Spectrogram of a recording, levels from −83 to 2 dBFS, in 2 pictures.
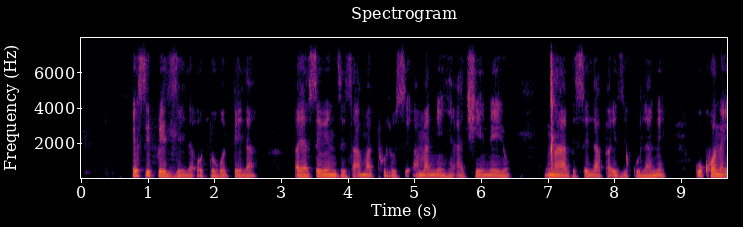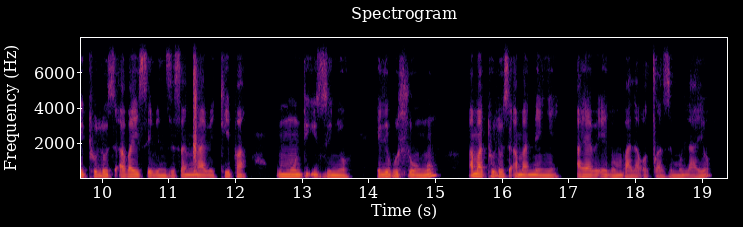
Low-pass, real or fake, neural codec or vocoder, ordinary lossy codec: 7.2 kHz; real; none; Opus, 16 kbps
